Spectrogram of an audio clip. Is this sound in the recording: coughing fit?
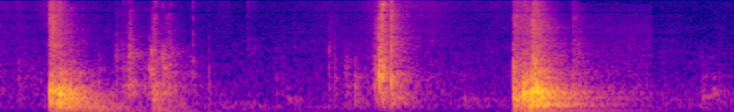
no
